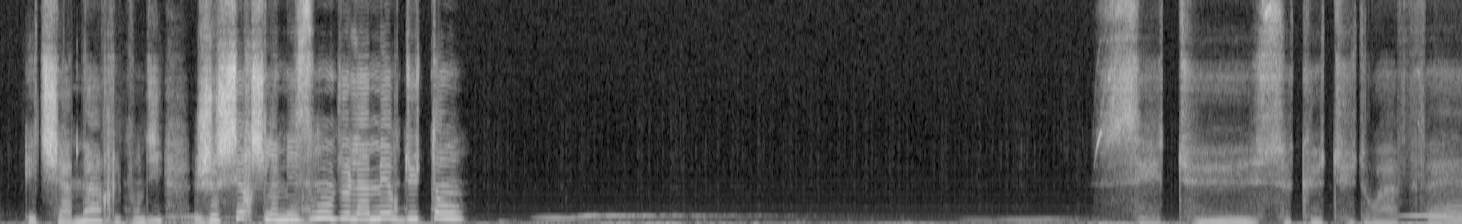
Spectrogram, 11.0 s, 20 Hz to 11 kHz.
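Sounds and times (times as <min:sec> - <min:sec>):
deep throbbing rumble: 0:00.0 - 0:10.9
speech: 0:00.2 - 0:03.6, 0:09.8 - 0:10.9
whale call: 0:01.2 - 0:02.7, 0:04.0 - 0:06.2, 0:07.2 - 0:08.3, 0:10.4 - 0:10.9.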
